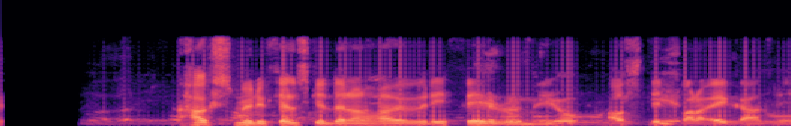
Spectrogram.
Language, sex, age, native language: Icelandic, male, 13, Icelandic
